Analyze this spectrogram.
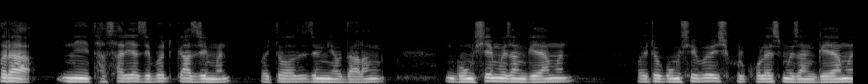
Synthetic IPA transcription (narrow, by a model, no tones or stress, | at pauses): pʰɯɾa | nitʰasaɾijazɯbɯt̚ɡazɾimɯn | ɔjtʰɔzɯŋnijawdalaŋ | ɡɔŋsemɯzaŋɡɯjamɯn | ɔjtɔɡɔŋsibɯskʰulkʰɔlesmɯzaŋɡɯjamɯ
